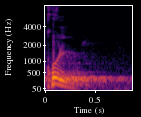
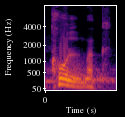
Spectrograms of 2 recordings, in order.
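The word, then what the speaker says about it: قُل: Fi'il amarnya, kata kerja perintahnya qul. Nah, ini begini ini kalau salah bacanya kul, ka ya. Kul makanlah.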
